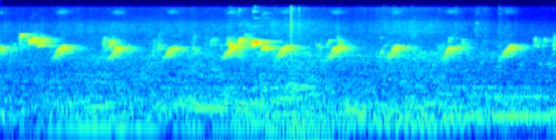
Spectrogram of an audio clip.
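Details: Wild-caught central Vietnamese red-whiskered bulbul delivers a steady run of about a dozen rising chirped notes, roughly two per second, with a denser musical cluster midway, over a faint low hum.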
